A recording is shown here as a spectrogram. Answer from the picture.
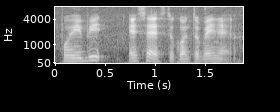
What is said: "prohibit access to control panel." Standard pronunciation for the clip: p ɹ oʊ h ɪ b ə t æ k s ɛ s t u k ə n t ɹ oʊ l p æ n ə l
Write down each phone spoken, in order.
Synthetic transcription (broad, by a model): p ɹ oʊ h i b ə t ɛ s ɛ s t u k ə n t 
